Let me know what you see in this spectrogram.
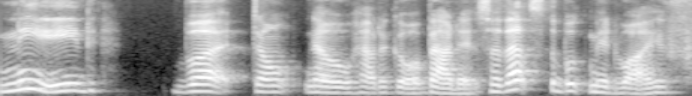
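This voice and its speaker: Against a quiet background, a woman in a New York accent talks fairly slowly at a medium pitch with ordinary pitch variation. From US, New York. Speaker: book coach. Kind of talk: interview.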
